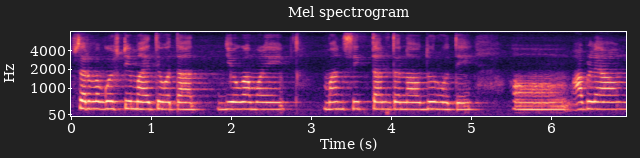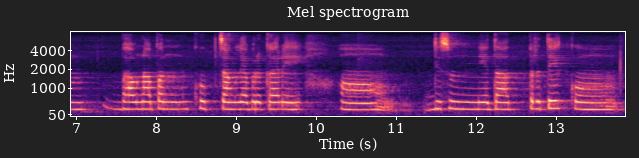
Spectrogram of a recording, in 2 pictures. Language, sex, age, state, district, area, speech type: Marathi, female, 18-30, Maharashtra, Hingoli, urban, spontaneous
